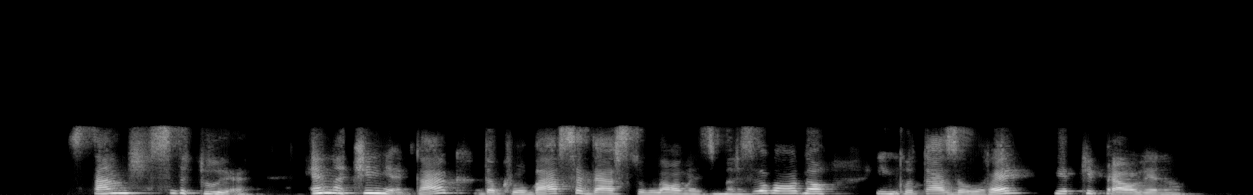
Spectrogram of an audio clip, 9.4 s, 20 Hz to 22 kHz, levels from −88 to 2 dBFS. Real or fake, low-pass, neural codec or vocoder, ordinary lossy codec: fake; none; codec, 16 kHz, 1 kbps, X-Codec, HuBERT features, trained on general audio; none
